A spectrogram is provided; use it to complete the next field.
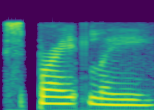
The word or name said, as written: sprightly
